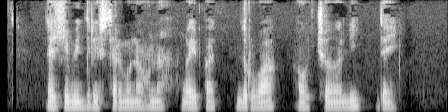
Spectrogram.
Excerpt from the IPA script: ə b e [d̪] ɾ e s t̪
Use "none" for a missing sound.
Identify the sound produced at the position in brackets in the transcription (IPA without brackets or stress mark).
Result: d̪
